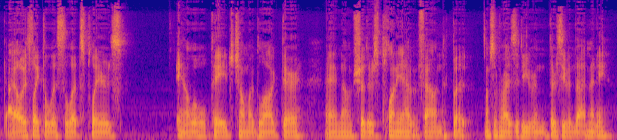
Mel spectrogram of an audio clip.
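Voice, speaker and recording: A man's voice: fairly low pitch, monotone, fast, a little mellow. A young American man, a video game designer, chatting casually in an interview with many ums and restarts. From United States.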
